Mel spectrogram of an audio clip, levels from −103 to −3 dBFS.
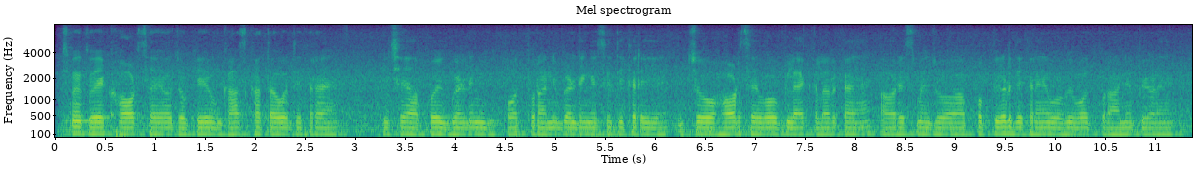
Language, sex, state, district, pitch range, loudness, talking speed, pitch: Hindi, male, Bihar, Lakhisarai, 110-115 Hz, -23 LUFS, 250 wpm, 115 Hz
